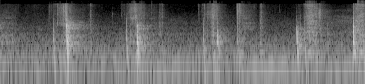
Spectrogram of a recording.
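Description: A knife chops through a wilted onion on a cutting board for a stew, giving six sharp, evenly spaced thuds about two-thirds of a second apart, close and distinct with no voices.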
